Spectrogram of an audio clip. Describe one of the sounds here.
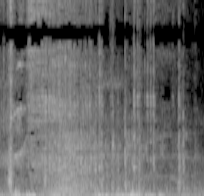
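A young boy laughs.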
